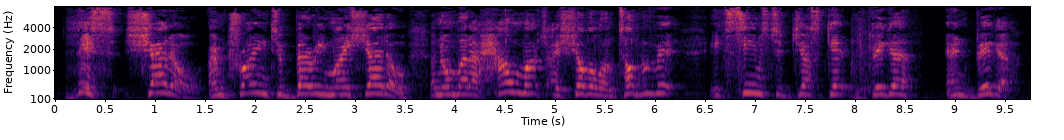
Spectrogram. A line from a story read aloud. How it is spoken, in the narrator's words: He snapped back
